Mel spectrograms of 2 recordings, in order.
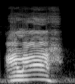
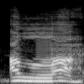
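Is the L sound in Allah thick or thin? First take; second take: thin; thick. First: The L sound is thin and light. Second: The L sound is thick and heavy. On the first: The speaker calls it wrong. "bukan Allah" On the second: The speaker calls it right. "tapi Allah dibaca tebal"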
